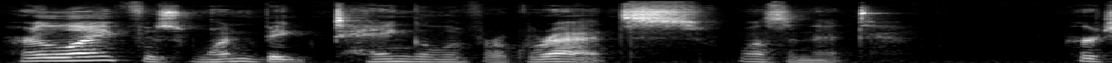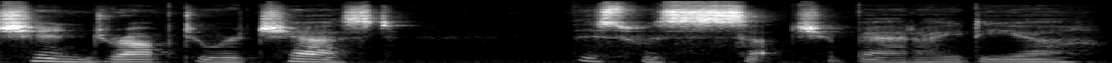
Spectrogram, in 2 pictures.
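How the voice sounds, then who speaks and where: A woman's voice: deep voice, measured pace, creaky, a little hiss or hum. A woman narrating fan fiction as a scripted audiobook-style story reading. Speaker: story reader.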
